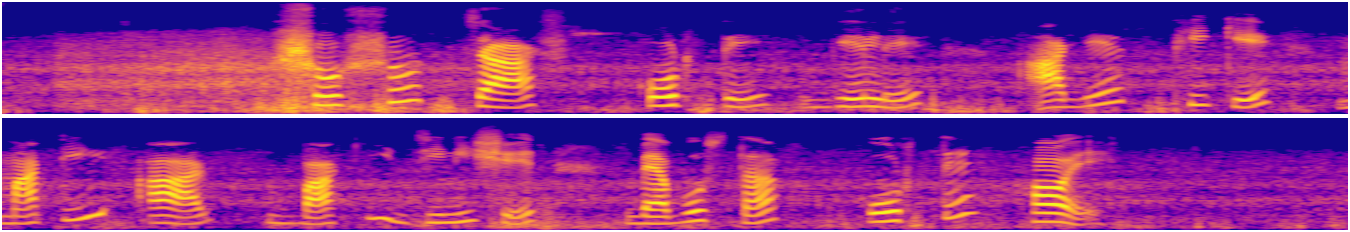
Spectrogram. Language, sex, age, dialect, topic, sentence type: Bengali, female, 25-30, Western, agriculture, statement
